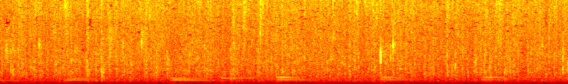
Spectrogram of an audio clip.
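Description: Steady rain falling on a wet concrete porch and garden, a dense even hiss flecked with the ticks of single drops. A soft melody of short musical notes plays over it.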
